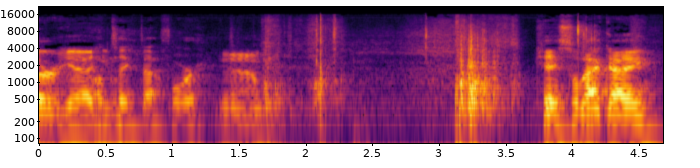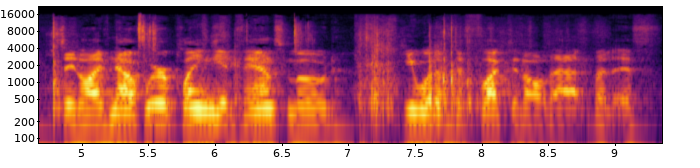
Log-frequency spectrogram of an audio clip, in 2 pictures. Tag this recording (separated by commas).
Speech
